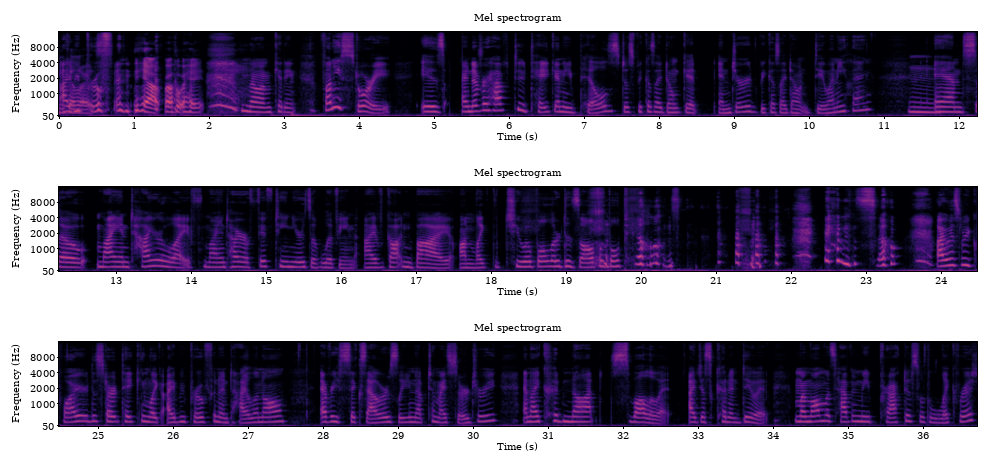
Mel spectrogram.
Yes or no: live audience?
no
